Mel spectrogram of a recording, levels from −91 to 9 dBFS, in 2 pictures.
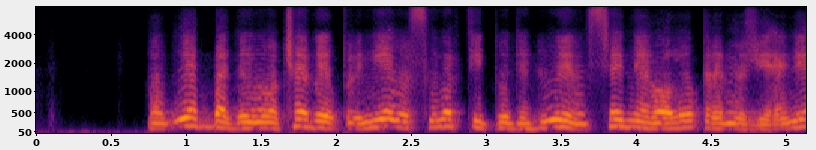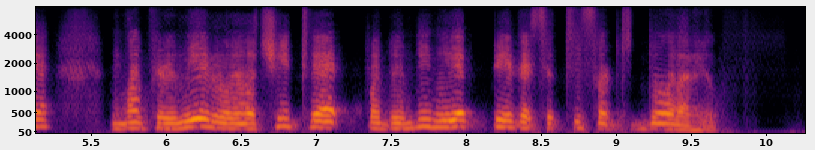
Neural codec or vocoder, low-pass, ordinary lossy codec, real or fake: codec, 16 kHz, 0.5 kbps, FreqCodec, smaller model; none; none; fake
